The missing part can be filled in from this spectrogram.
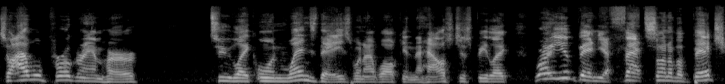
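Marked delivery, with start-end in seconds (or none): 5.3-7.3 angry, harsh berating scolding tone. Acting out a programmed AI girlfriend greeting him at home: berating. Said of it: "she berates me".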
